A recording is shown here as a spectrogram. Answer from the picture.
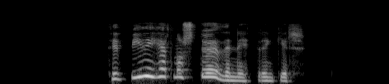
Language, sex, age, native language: Icelandic, female, 30-39, Icelandic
